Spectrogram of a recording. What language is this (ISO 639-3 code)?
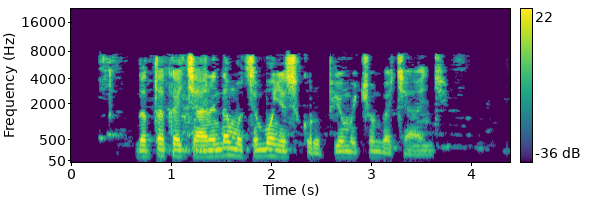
kin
